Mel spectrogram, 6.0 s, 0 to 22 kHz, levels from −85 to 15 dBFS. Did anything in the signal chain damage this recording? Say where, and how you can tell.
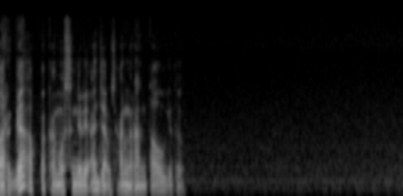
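No, nothing in the signal chain has damaged this speech recording. The steady room noise belongs to the recording space, and the change in level at about 2.0 s is the talker moving relative to the microphone, not a problem in the chain.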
